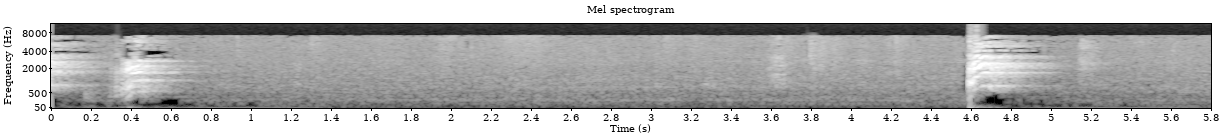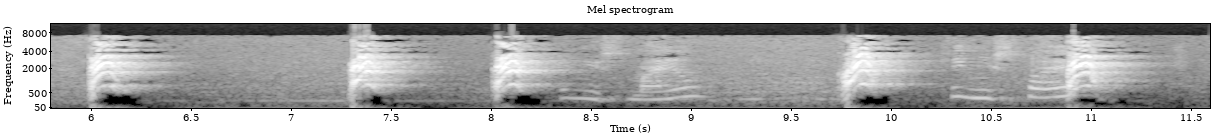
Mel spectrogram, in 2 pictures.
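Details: Male Coton de Tulear puppy barking repeatedly, a short yappy bark about every second or two in the second half, while a person talks to the puppy between barks.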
